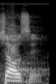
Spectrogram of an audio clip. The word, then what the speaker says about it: Chausse: This is the spur of Causse or Chausse. We pronounce it as Chausse.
